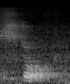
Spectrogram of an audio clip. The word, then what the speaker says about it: stalk: And another word for stem of a flower or something is stalk. They are identical for me. They're homophones. Stalk. Stalk. But before the loss of R, they were distinct because one was stalk and one was stalk.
